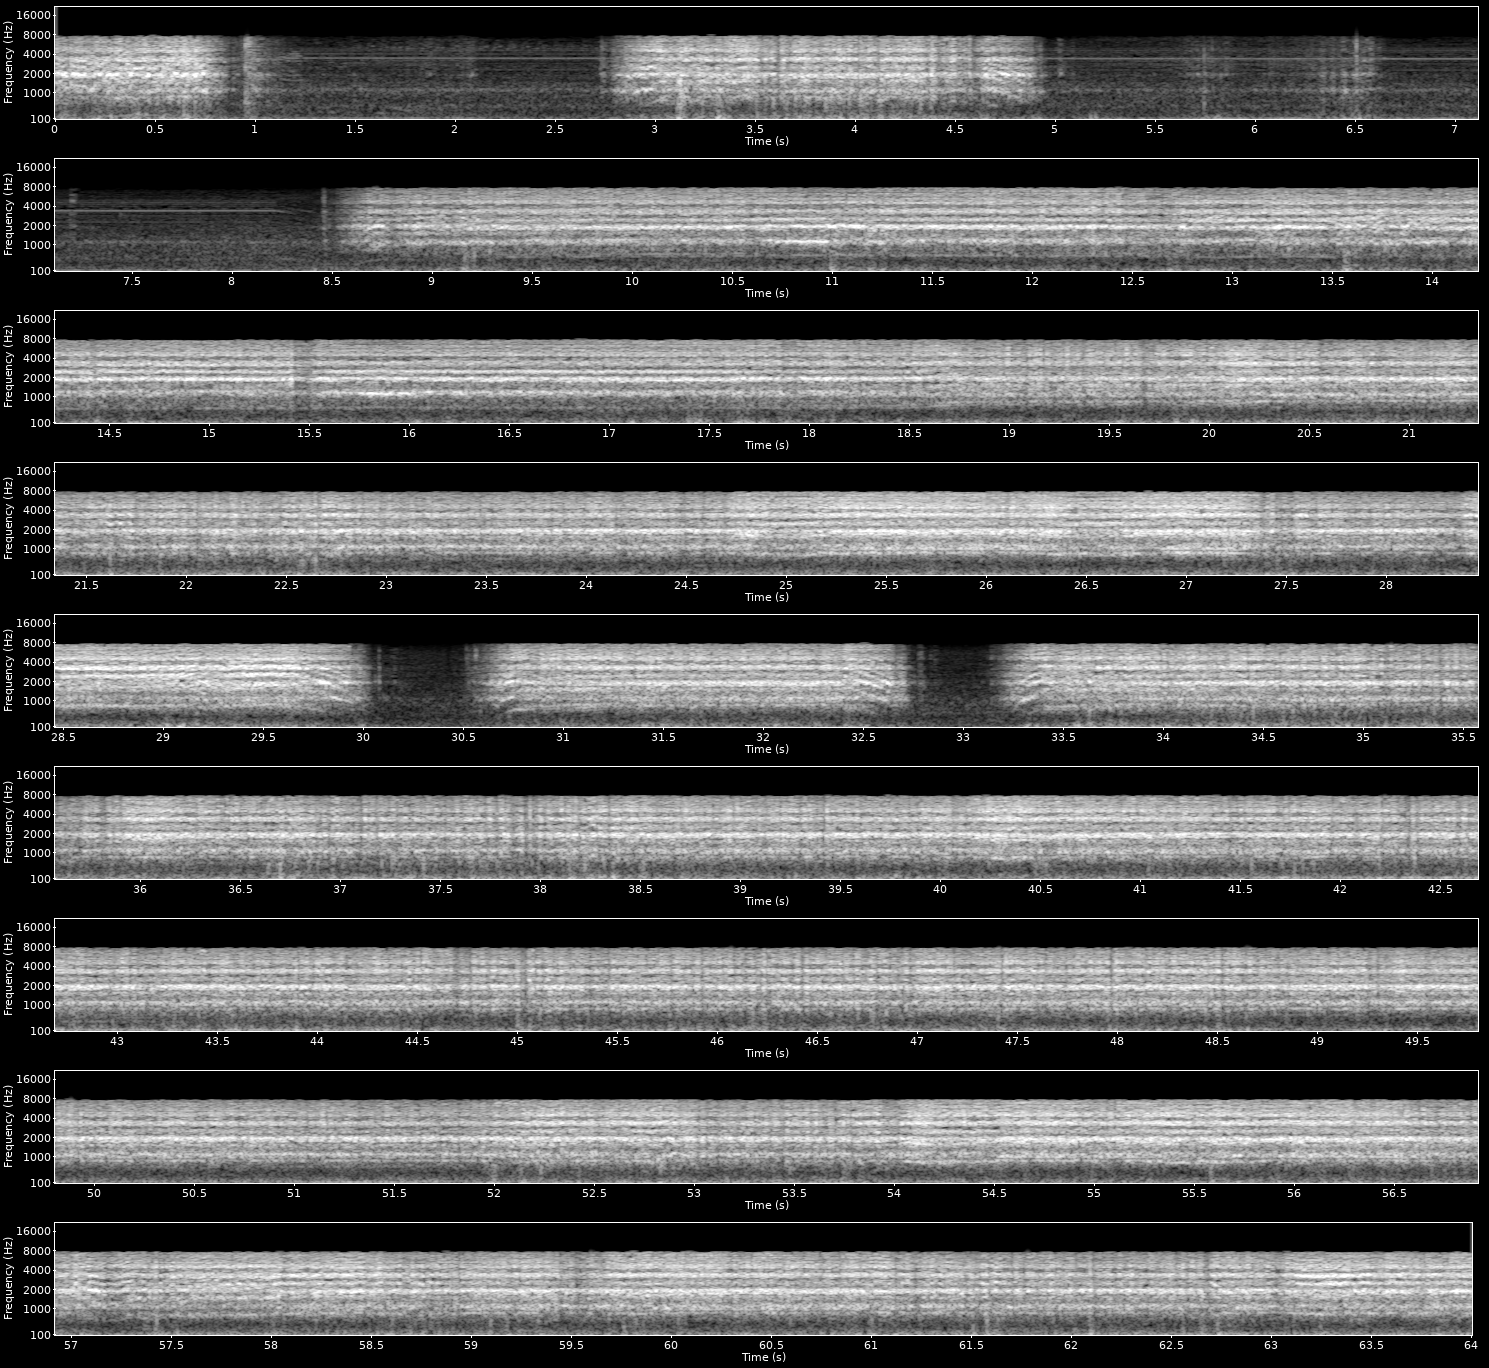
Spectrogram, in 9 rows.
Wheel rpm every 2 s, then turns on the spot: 50, 120, 70, 0, 100, 160, 160, 160, 160, 190, 230, 230, 230, 230, 190, 160, 130, 230, 230, 230, 230, 230, 240, 230, 230, 230, 230, 230, 210, 230, 230, 230.
4-6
